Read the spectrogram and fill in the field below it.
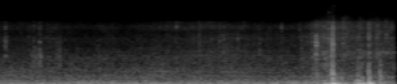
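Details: Low rumbling wind or engine-like noise runs throughout, with a couple of dull knocks near the end and no clear animal sound.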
